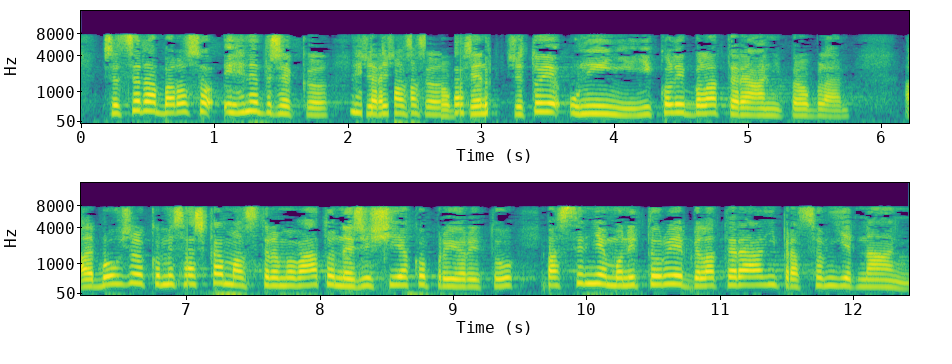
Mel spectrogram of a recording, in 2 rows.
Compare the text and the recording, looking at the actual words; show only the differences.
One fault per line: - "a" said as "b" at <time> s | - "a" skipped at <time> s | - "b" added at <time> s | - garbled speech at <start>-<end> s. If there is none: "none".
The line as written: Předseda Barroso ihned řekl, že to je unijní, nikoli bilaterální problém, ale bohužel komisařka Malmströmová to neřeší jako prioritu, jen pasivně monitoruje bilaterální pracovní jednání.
- garbled speech at 2.0-3.2 s
- "jen" skipped at 9.5 s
